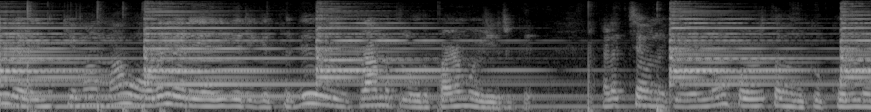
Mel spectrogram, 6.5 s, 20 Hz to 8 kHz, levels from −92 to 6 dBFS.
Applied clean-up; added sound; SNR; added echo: none; Church bell; -1 dB; reverberation time 0.2 s.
